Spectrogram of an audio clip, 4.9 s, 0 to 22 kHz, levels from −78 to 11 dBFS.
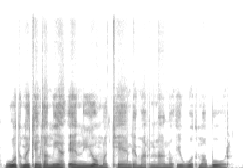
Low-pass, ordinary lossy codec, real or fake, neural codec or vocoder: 19.8 kHz; none; fake; codec, 44.1 kHz, 7.8 kbps, DAC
